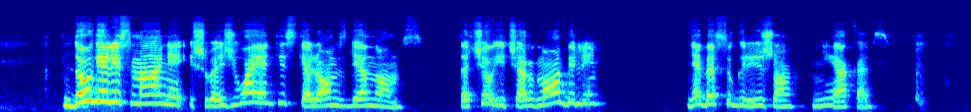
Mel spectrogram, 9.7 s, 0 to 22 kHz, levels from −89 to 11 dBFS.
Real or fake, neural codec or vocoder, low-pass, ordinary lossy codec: real; none; 10.8 kHz; Opus, 16 kbps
